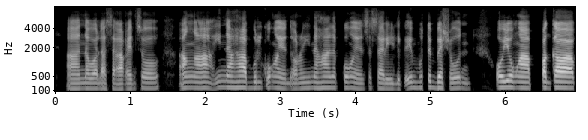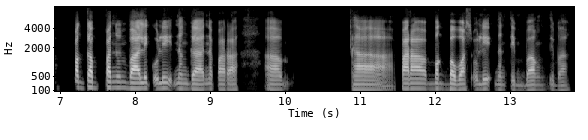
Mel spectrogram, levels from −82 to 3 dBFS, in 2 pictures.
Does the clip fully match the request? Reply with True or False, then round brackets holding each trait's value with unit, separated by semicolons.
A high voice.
False (150 Hz)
